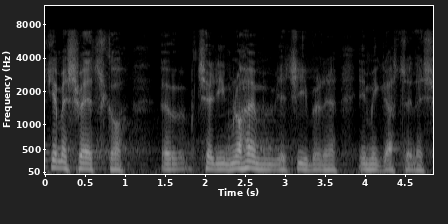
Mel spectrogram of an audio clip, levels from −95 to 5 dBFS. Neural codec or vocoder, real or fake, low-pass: none; real; 7.2 kHz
